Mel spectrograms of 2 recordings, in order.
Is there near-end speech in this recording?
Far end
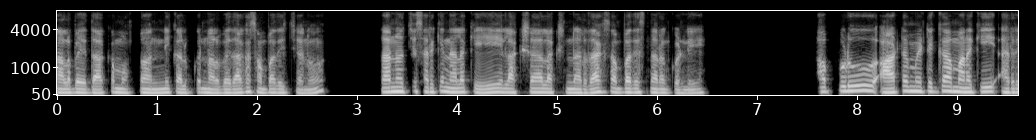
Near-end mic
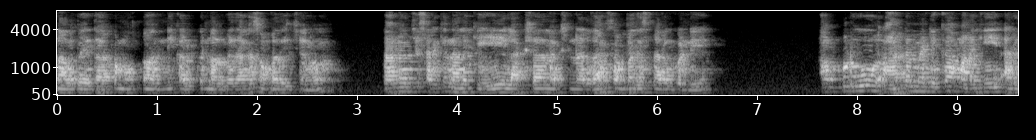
No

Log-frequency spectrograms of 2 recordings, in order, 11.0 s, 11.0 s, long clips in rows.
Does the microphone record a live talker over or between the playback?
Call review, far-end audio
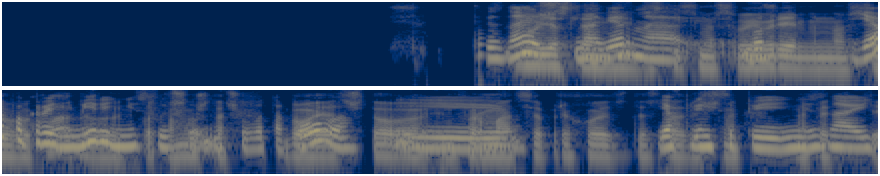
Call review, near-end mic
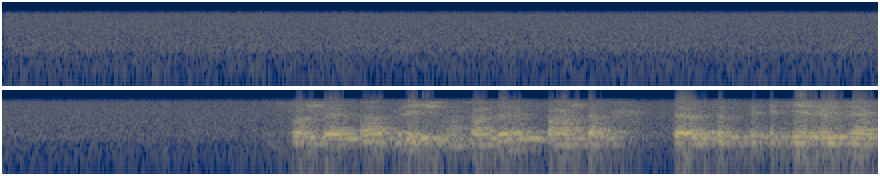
Yes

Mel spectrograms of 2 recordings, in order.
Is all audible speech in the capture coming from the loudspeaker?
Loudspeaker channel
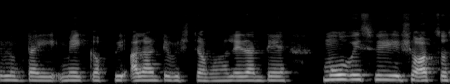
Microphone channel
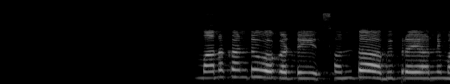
No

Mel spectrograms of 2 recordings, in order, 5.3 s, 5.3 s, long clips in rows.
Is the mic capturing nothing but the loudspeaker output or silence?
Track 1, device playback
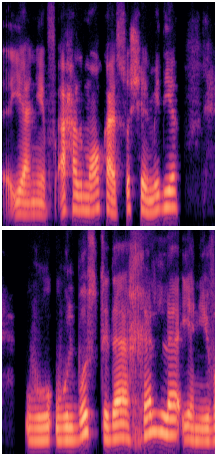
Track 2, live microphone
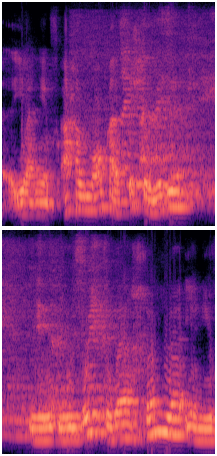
No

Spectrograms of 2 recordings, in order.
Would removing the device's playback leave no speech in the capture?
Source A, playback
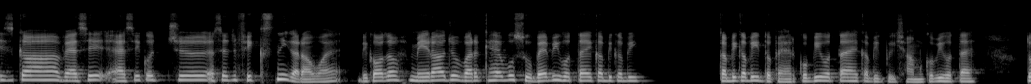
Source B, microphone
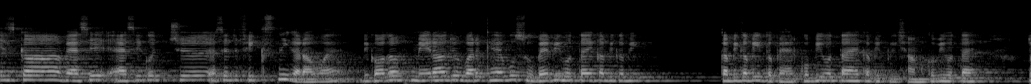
Yes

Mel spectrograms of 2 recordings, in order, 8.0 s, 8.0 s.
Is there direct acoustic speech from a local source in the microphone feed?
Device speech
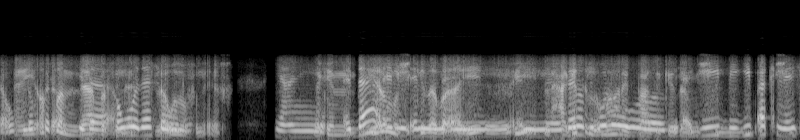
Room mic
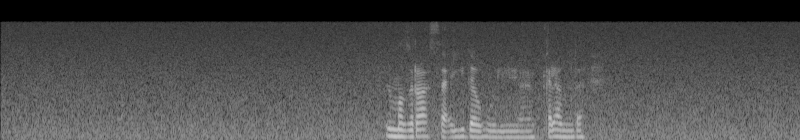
Yes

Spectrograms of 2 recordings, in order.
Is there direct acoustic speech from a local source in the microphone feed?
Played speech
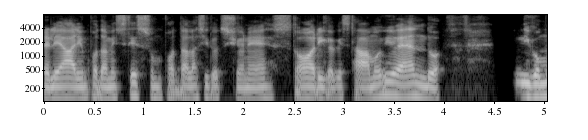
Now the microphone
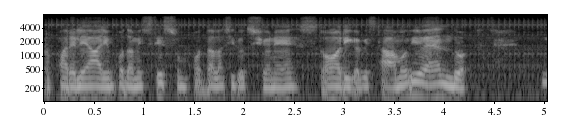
No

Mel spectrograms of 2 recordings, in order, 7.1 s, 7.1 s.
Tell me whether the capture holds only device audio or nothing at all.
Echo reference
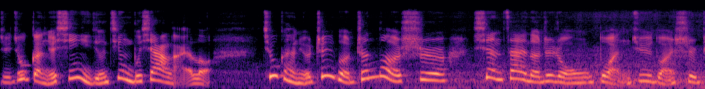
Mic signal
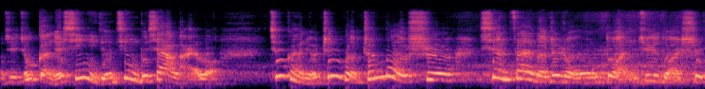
Yes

